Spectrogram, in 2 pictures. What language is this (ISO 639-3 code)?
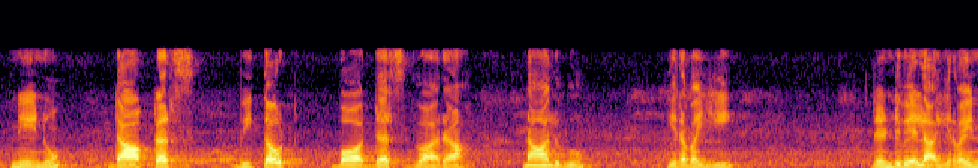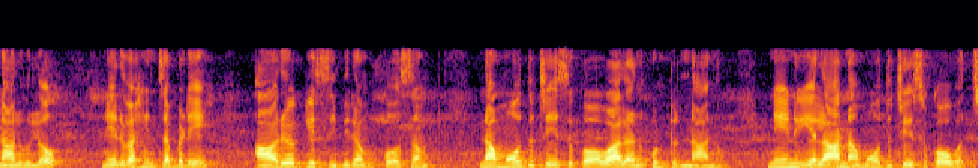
tel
